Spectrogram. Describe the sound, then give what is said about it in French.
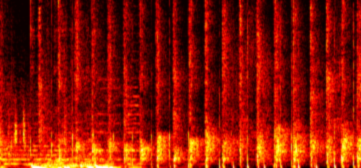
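Steady, rhythmic hand clapping from what sounds like one or a few people, sharp and fairly loud, beginning over a brief stretch of musical tones that quickly fade out. The applause is given during lockdown for a great figure of French song. “Applaudissements confinés pour un grand monsieur de la chanson française,”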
